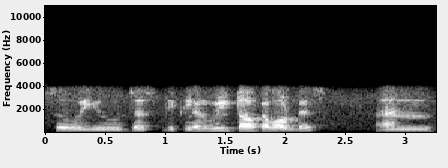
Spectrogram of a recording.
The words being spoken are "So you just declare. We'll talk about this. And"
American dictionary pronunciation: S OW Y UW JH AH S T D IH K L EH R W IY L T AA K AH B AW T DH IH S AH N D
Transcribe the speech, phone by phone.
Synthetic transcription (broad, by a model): S OW Y UW JH AH S T D IH K L EH R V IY L T AA K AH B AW T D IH S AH N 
